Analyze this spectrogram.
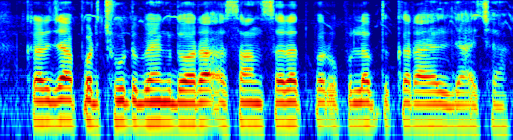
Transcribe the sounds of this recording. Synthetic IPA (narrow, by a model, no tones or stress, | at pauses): kəɾd͡ʒapəɾt͡ʃʰuʈbɛ̃ŋkd̪waɾaʔə̰sansəɾət̪̚pəɾupləbd̪ʱkəɾaeld͡ʒajt͡ʃʰɛ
